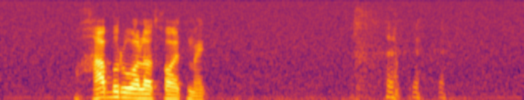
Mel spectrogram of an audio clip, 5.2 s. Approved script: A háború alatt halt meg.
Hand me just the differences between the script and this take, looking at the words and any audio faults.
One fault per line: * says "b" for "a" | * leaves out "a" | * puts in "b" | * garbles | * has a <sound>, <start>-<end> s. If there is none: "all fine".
* has a laugh, 3.4-4.5 s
